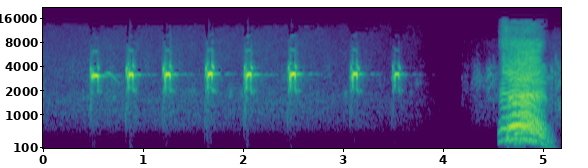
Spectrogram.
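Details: A little ringed plover during breeding, with mating, egg-laying and incubation, gives eight short, clear whistled notes, about two or three each second, followed by a brief burst of a human voice.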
